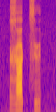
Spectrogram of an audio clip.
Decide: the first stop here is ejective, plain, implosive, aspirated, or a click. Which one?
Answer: plain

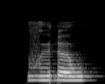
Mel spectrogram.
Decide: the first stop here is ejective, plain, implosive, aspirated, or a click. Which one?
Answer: implosive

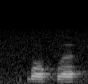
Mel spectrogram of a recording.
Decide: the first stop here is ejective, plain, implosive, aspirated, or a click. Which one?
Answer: implosive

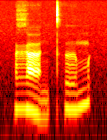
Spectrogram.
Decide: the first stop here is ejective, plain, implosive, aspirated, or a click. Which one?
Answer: aspirated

